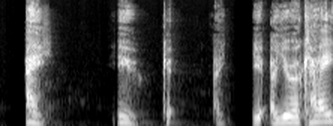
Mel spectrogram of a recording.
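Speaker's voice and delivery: soft whispered voice. A player's character stepping toward someone drawing on the wall with juice: slightly hushed whisper. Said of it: "kind of slightly hushed and whispered".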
